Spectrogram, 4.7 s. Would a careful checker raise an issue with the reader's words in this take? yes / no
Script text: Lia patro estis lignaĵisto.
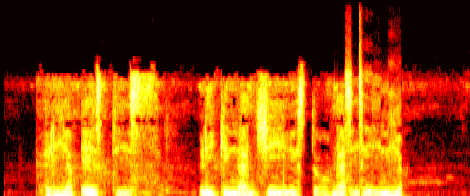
yes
